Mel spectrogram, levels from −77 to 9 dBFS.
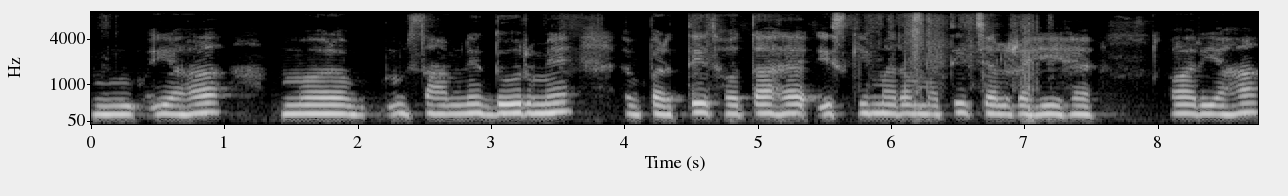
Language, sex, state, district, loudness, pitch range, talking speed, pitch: Hindi, female, Uttar Pradesh, Etah, -14 LUFS, 180-195 Hz, 110 wpm, 185 Hz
